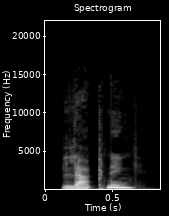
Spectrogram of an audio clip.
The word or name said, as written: lapning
